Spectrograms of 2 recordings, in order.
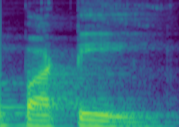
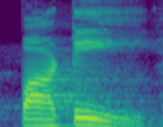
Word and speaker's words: pâté: আপাততভাবে এর ইংরেজি বানানটা দেখলে মনে হবে লিভার পেট। কিন্তু ওই এ এবং ই এর উপর দুটো ভিন্ন মাত্রার আঁকড়া থাকায় এর উচ্চারণ হবে লিভার পাটেই।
